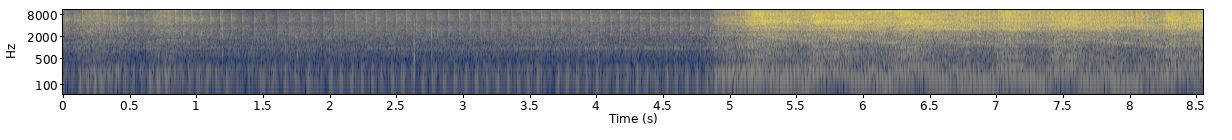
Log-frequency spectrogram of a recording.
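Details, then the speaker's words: Honda CG 125 motorcycle at idle: light, regular ticking about three ticks a second, busier when revved; worn tappets, to be fixed by replacing tappet rods, not piston, rings or cam gear. "नहीं भाई कुछ नहीं डलेगा, इसका ring piston कुछ नहीं डलेगा, इसके टैपर रॉड डलेंगे, ये हो जाएगी ओके भाई इंशाल्लाह।"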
